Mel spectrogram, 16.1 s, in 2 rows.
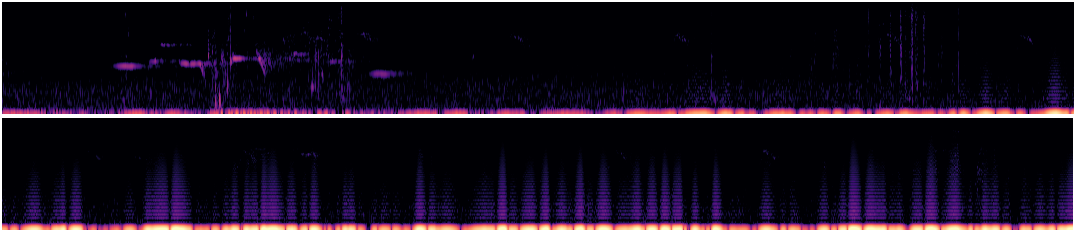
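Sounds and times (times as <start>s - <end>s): water splashing: 0.6s - 3.6s
short high bird chirps: 0.8s - 3.1s
wings fluttering: 0.8s - 4.6s, 5.2s - 7.7s, 14.6s - 16.0s.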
